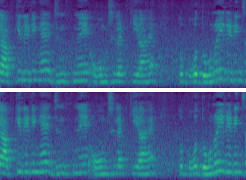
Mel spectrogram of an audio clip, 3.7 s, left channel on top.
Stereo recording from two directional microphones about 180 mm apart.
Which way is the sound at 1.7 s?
50° right (ahead or behind).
